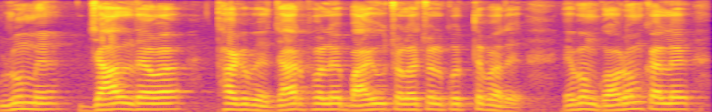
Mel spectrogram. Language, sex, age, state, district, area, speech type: Bengali, male, 60+, West Bengal, Purulia, rural, spontaneous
